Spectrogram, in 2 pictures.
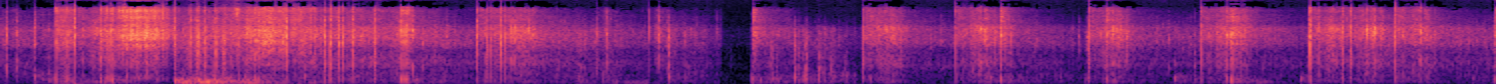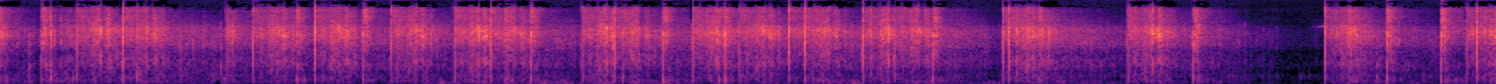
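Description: Aerial fireworks going off in quick succession, a dense run of bangs and crackling stars, with the loudest, deepest bang about two seconds in. The crackling breaks off briefly twice, about seven seconds in and near the end.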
